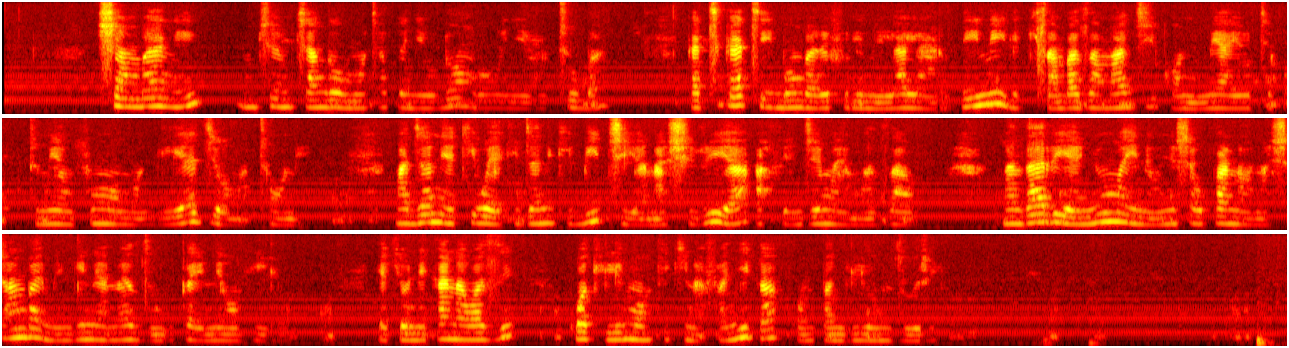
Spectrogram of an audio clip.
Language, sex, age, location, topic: Swahili, female, 18-24, Nairobi, agriculture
